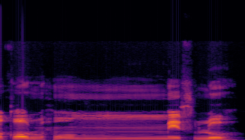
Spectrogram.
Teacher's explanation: را ساکن سے پہلے زبر ہے، را کو موٹا کریں گے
